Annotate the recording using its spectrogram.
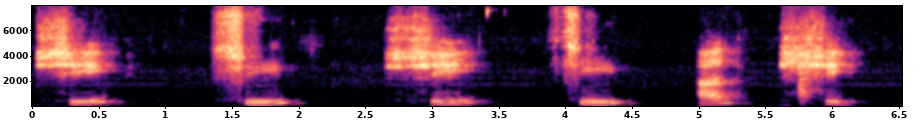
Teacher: the tongue is placed slightly behind the alveolar ridge, pushing air back in the mouth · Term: post-alveolar fricatives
